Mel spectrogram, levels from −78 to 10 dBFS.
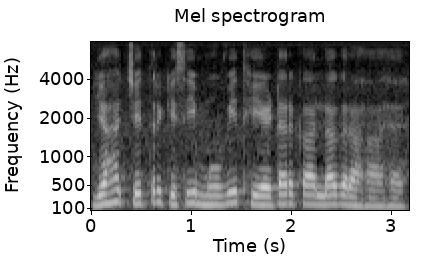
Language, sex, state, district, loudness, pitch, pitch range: Hindi, male, Uttar Pradesh, Lucknow, -16 LUFS, 165 Hz, 155-180 Hz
